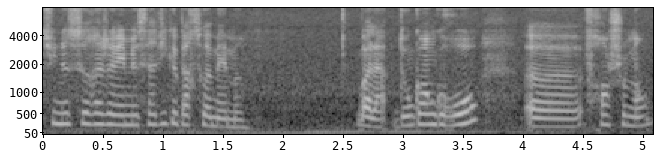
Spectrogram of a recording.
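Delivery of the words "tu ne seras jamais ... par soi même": usual speaking voice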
